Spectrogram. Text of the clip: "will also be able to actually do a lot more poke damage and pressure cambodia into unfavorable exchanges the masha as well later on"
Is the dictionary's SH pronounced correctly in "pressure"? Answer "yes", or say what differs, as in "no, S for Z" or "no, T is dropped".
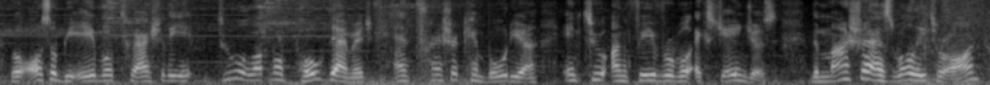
yes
